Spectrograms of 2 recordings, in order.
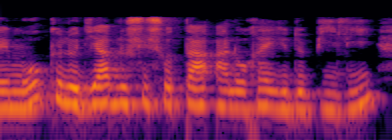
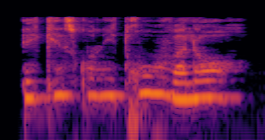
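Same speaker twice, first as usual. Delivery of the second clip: high, murmuring voice; 7 semitones higher than usual. Billy asks the devil a question, murmuring. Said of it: "Murmura Billy".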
